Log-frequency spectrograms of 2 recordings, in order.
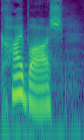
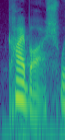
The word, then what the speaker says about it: kibosh: Now not everybody, at least in the United States, even recognizes the phrase, and those who do tend to pronounce it kibosh as though it was kibosh with two B's.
